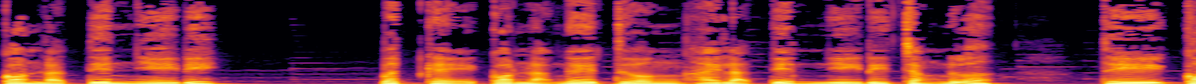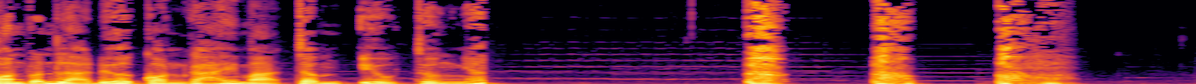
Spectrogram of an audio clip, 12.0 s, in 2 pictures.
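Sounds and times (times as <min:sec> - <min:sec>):
speech: 0:00.1 - 0:01.2, 0:01.9 - 0:08.5, 0:11.2 - 0:11.4
old emperor's dry coughing fit after laughing: 0:09.7 - 0:11.4.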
